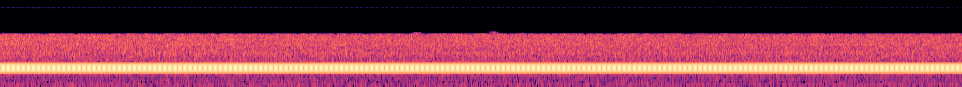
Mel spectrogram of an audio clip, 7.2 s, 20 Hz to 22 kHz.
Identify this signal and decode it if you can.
Emergency Alert System (SAME) tones (the 853 and 960 Hz attention tone). It is heard from 0.8 to 6.8 s.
